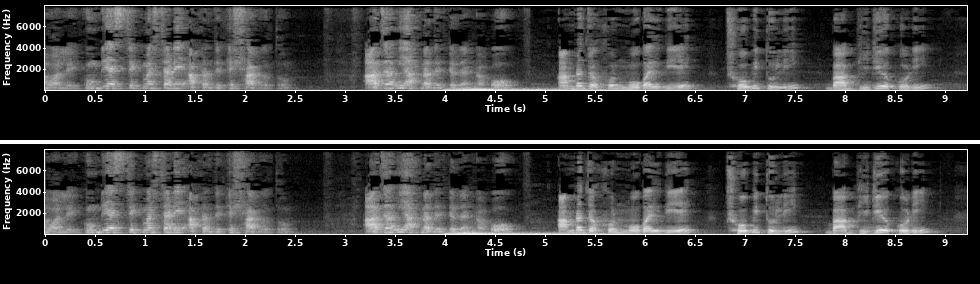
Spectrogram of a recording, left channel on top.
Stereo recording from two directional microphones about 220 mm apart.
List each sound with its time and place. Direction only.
0.0 s speech: centre (ahead or behind)
5.1 s speech: 15° right (ahead or behind)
